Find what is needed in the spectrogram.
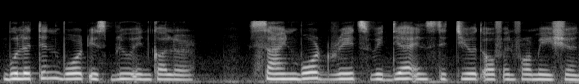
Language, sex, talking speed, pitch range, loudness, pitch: English, female, 135 wpm, 230-255 Hz, -16 LUFS, 245 Hz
